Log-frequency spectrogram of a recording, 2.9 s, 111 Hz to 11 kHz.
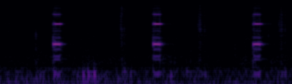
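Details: Zoll AED Plus Trainer 2 running a training scenario after no-shock advised: three evenly spaced electronic beeps about once a second in a quiet room, the CPR pacing metronome.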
